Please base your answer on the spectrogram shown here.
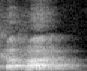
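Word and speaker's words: כהן: pure language right and this word right here is actually pronounced cut hun if we say it phonetically which means priest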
